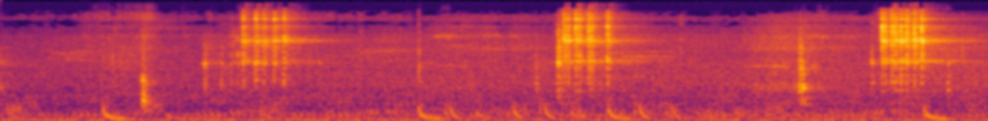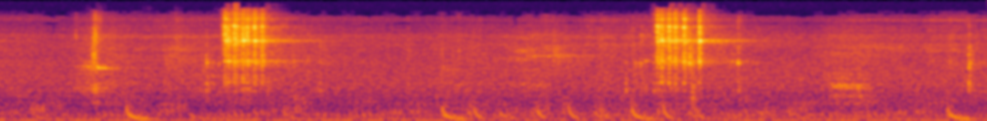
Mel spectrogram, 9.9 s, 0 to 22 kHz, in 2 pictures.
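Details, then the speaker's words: Rebuilt RB30 engine in Nissan 300ZX Z32, first start: engine turns with a rough grinding clunk about every 2.5 seconds; no marks seen under the covers, noise thought to be behind the timing cover. "it oh that that sounds like it's in the cover I reckon yeah yeah all right I'll pull that cover off out there"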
